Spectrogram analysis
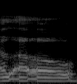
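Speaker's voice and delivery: put-on poor-sounding voice. Retelling waking up the day after smoking hookah: imitating own voice sounding bad. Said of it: "my voice was like".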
